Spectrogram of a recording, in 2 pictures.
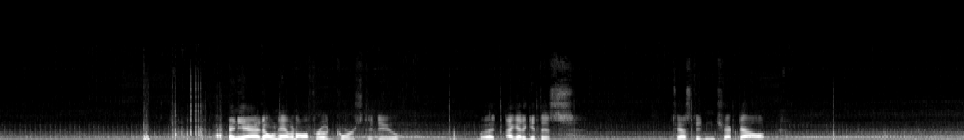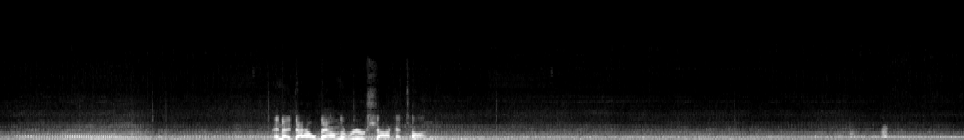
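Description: A motorcycle engine hums steadily and revs up as the motorcycle rides.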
